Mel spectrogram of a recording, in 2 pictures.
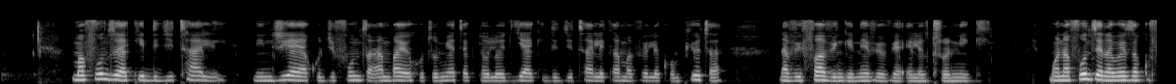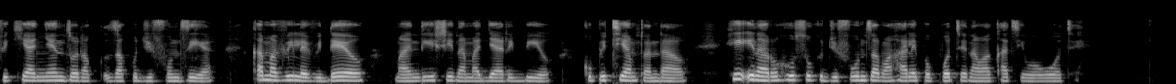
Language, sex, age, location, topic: Swahili, female, 25-35, Nairobi, education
